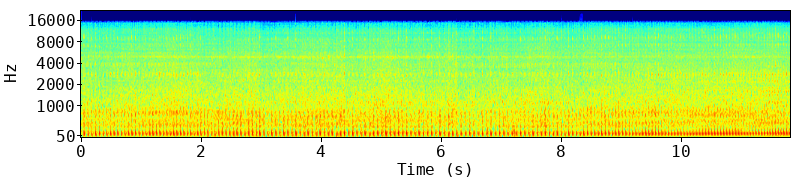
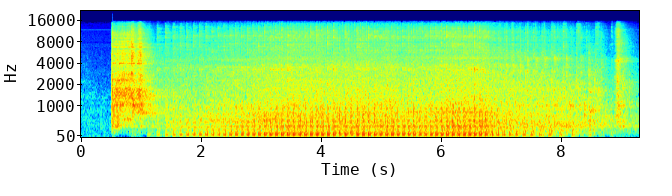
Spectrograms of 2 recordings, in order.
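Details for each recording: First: 1973 112 tractor: single-cylinder beat stumbles with skipped firings when the clutch is pushed, then smooths out. The misfire was caused by a loose wire touching ground and sparking. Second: 1973 112 tractor after tightening a loose part, aimed at a misfire: it catches quickly and runs an even beat of about 3.5 pulses per second with no skips. The miss is gone, though it started rough after sitting an hour.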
